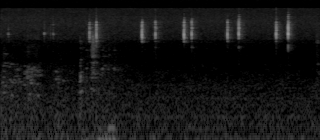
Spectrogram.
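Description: Painted nails tap and click on a water-filled glass snow globe with a dragon inside, held in the hands. Sharp, bright clicks ring out one after another over a low, soft handling rumble near the start. Each tap dies away almost instantly.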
